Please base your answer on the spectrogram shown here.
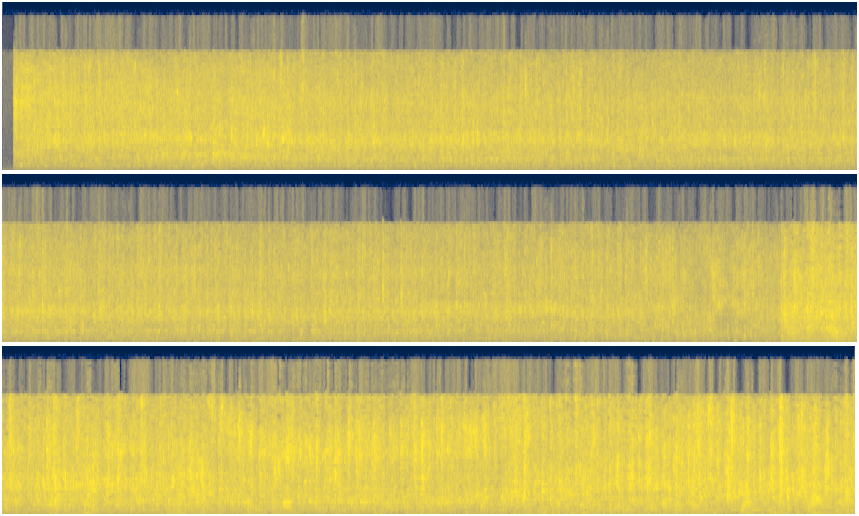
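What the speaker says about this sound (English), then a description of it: "Let's get the tub filled up and we'll be ready to go." Bathtub filling from a tap, a steady broadband rush of running water that holds constant, then grows louder and fuller partway through as the flow strengthens, with no talking.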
